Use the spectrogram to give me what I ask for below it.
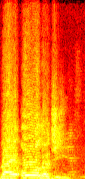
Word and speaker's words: biology: So, we could have biology. So, look at that word. It has four syllables, biology. But where is the stress? The third to the last syllable, o biology.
